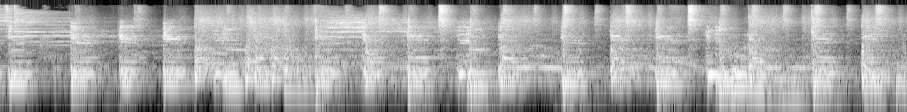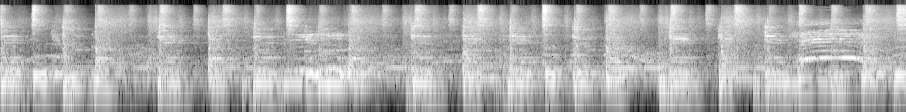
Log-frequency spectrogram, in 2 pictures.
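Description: Live rock band playing an instrumental passage: electric guitar, bass guitar and drum kit, with a steady drum beat throughout.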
